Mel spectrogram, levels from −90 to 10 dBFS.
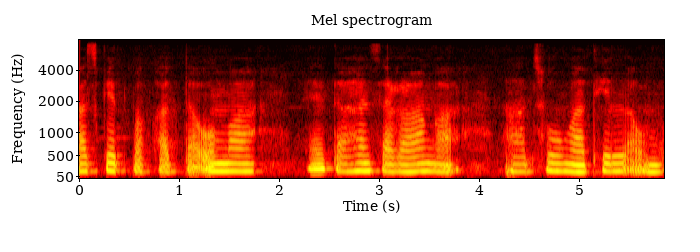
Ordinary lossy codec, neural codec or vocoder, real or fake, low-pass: none; codec, 44.1 kHz, 7.8 kbps, DAC; fake; 7.2 kHz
